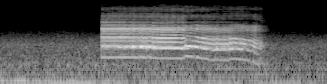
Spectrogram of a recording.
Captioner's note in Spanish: grito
